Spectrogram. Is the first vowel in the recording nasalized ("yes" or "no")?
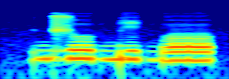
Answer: no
